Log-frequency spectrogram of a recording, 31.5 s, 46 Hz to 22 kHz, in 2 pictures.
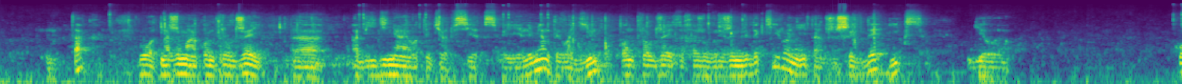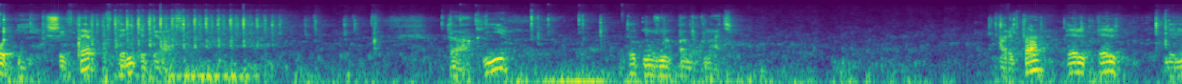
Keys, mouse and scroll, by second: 2.7 ctrl+j, 4.0 ctrl+z, 4.7 click, 5.6 click, 6.0 shift+click, 6.7 shift+click, 7.2 shift+click, 8.3 ctrl+j, 9.0 Tab, 9.8 shift+click, 11.2 shift+d, 16.8-20.3 typing, 22.0 shift+middle click, 23.1 shift+click, 24.4 Tab, 25.0 Tab, 29.1 alt+a, 29.9 l, 30.2 l, 31.1 Delete.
